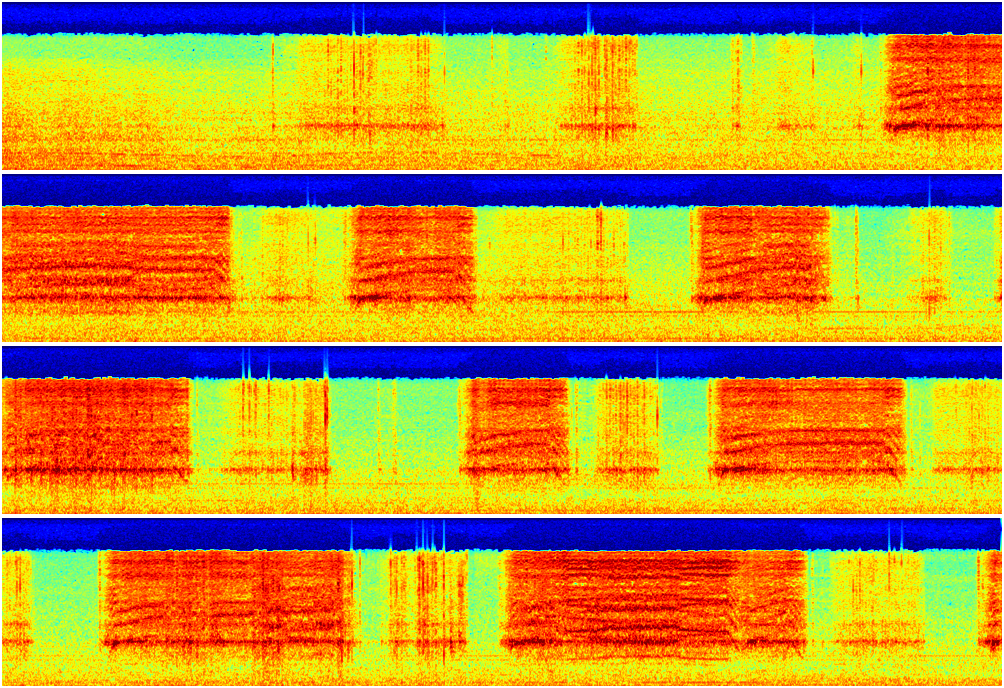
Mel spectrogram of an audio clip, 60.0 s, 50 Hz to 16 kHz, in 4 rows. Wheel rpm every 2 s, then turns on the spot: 0, 0, 20, 10, 10, 0, 40, 160, 160, 50, 100, 30, 30, 110, 10, 130, 70, 20, 50, 50, 80, 110, 20, 90, 160, 40, 100, 160, 80, 20.
4-10 18-20 22-24 32-36 38-40 44-46 50-52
